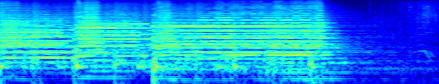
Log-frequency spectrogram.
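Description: An outdoor band plays a lively brass tune and stops on a final chord.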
